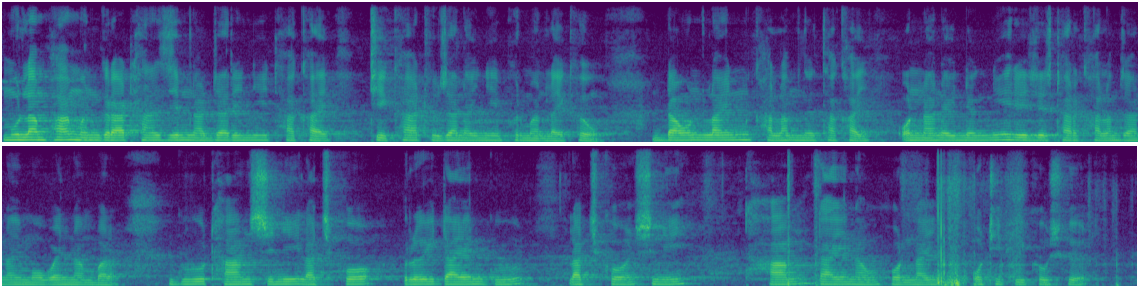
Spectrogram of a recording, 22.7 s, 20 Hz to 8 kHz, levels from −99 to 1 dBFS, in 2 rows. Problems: none marked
